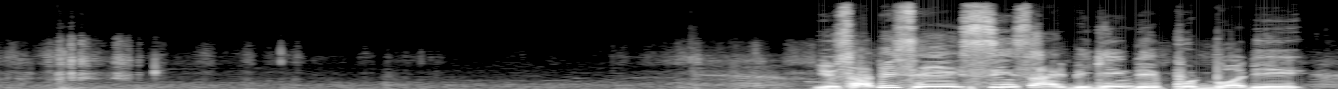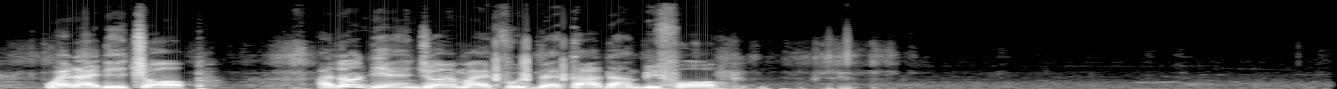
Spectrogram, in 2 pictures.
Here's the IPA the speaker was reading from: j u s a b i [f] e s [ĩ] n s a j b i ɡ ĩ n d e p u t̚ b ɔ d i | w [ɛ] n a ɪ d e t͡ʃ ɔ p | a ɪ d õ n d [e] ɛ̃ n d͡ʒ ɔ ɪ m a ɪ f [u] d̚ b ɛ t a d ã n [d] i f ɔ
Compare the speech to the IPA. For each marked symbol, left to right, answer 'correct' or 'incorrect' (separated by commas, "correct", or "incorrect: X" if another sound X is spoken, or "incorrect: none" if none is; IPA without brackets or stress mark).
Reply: incorrect: s, correct, incorrect: ɛ̃, correct, correct, incorrect: b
